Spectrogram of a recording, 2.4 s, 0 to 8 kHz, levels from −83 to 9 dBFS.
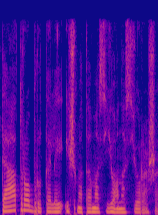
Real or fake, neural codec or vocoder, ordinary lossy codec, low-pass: real; none; MP3, 64 kbps; 7.2 kHz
